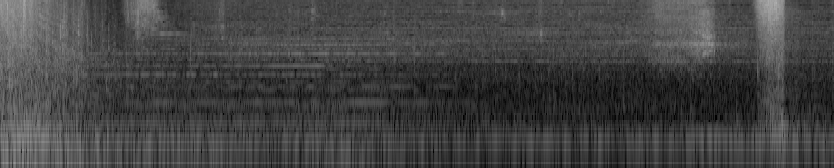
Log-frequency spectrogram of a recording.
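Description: Loud blast of the Confringo spell in a video game hits at the start and rumbles away, followed by quieter whooshing bursts near the end.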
